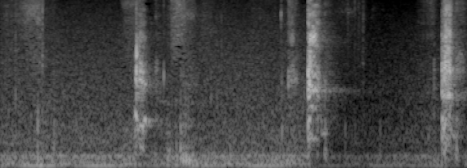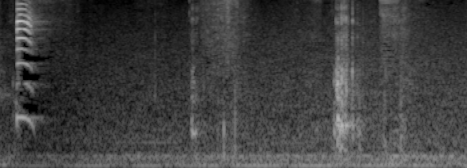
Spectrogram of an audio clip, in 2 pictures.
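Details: Dog giving a run of short, sharp yips and barks at uneven intervals, one ending in a brief high squeal, over a low steady background hum.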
